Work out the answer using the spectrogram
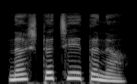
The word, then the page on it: ನಷ್ಟಚೇತನ: Kannada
